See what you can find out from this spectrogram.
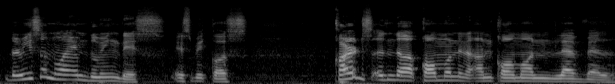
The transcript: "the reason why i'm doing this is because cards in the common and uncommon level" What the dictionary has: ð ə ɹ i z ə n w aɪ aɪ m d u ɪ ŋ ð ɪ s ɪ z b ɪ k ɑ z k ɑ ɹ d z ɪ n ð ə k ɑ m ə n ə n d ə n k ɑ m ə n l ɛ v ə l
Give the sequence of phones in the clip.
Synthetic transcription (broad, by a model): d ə ɹ i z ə n w aɪ aɪ m d u ɪ ŋ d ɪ s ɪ s b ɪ k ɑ s k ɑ ɹ d s ɪ n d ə k ɑ m ə n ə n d ə n k ɑ m ə n l ɛ v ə l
